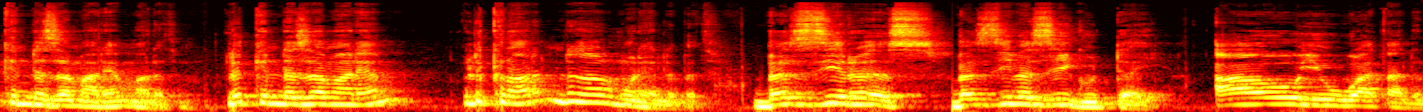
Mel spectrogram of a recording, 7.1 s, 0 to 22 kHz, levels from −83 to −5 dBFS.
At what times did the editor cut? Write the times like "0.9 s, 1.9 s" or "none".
0.9 s, 3.6 s, 4.6 s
